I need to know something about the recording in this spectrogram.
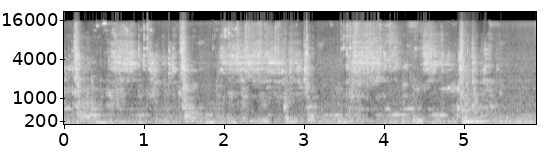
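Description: Soil and rocks spill from an excavator bucket.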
